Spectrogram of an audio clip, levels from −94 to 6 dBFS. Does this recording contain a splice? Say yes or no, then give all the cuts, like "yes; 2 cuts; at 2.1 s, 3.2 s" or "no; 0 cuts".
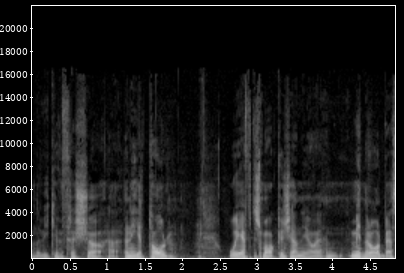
yes; 2 cuts; at 1.2 s, 3.9 s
